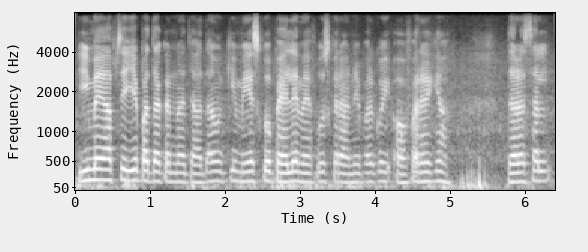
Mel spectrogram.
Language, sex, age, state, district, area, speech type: Urdu, male, 18-30, Uttar Pradesh, Shahjahanpur, rural, spontaneous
